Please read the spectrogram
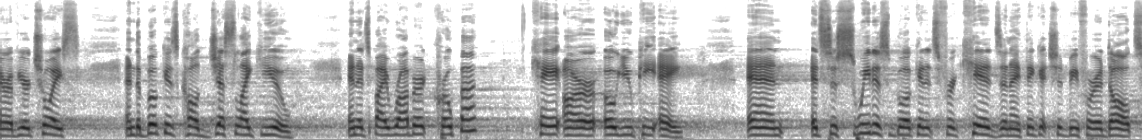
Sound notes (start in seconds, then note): none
